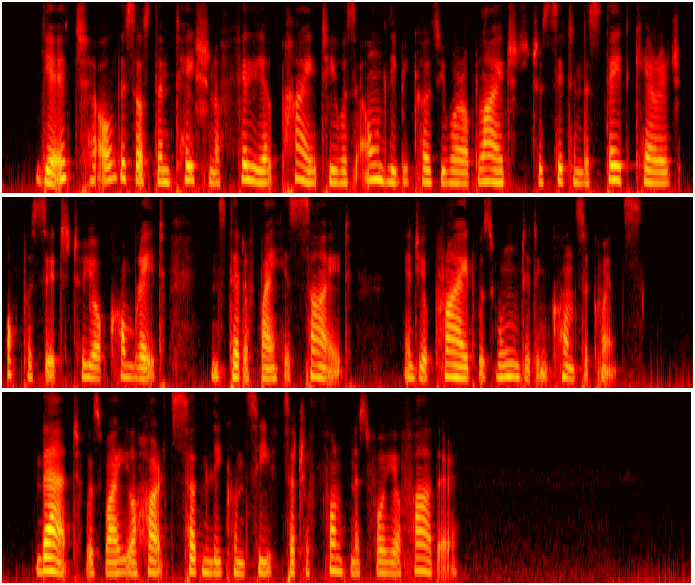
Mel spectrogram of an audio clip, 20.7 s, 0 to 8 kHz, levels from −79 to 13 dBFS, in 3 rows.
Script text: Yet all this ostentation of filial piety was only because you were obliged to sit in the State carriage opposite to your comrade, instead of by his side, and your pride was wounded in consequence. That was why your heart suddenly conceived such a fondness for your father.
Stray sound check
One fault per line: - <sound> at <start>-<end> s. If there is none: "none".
none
